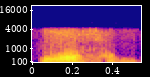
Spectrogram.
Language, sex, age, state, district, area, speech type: Urdu, male, 30-45, Bihar, Araria, urban, conversation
